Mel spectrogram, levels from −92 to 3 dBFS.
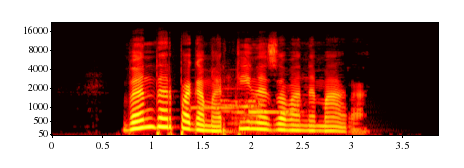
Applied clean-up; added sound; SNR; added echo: classical method spectral subtraction.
